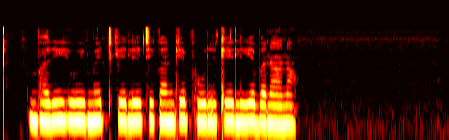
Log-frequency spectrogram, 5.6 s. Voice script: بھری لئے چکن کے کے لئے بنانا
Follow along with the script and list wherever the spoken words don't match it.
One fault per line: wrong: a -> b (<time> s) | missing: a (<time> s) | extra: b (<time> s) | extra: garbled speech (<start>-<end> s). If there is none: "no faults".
extra: ہوئی مرچ کے (0.8 s)
extra: پھول (2.3 s)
